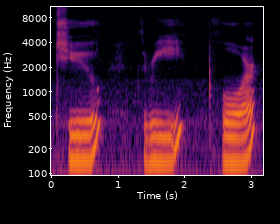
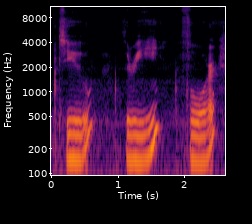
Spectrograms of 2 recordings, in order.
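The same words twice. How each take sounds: The two takes are said the same way.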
